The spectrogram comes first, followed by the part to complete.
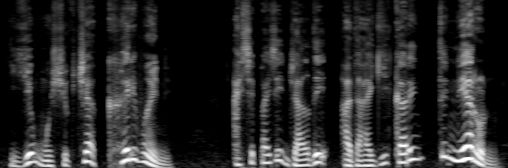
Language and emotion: Kashmiri, disgusted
